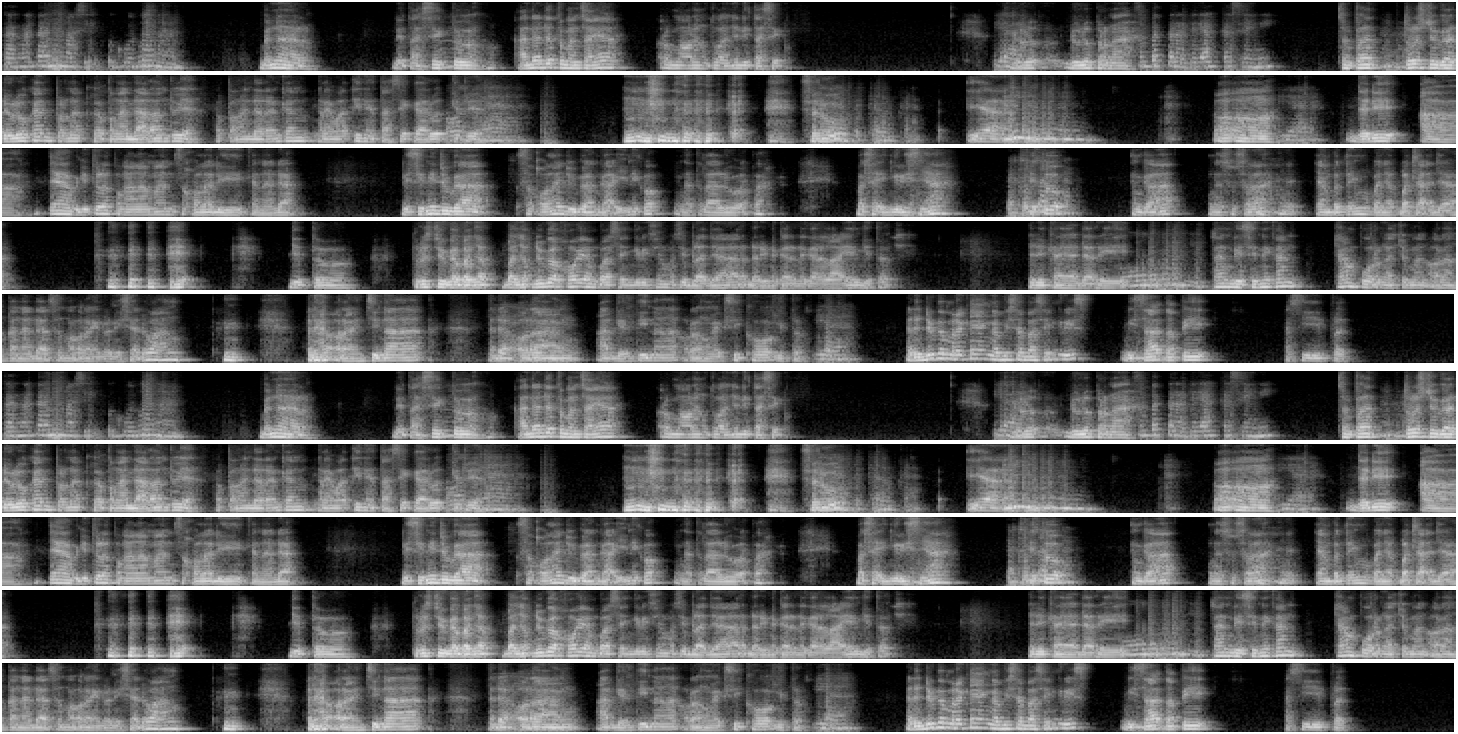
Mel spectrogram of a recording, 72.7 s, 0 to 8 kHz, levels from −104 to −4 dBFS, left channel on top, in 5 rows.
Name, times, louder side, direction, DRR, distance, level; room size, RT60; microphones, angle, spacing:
voice 1, 0.0-0.8 1.1-1.8 4.1-4.8 9.9-10.3 11.4-12.7 13.8-14.2 19.0-19.7 22.7-23.0 23.3-23.4 24.5-25.4 27.3-27.7 38.1-38.3 39.1-39.6 41.6-41.9 48.1-48.4 48.8-49.0 54.8-56.2 63.0-63.8 66.3-66.6 69.5-69.9, right 1 dB, 75° right, 2.2 m, -32 dB
voice 2, 2.6-3.1 3.9-6.2 6.6-7.9 10.1-11.4 13.4-19.4 20.8-23.0 24.2-25.0 26.7-27.3 28.0-32.0 33.1-34.0 34.2-36.8 37.6-38.6 39.3-39.7 40.4-40.8 41.1-43.7 44.7-45.5 46.0-46.1 46.5-47.1 47.7-52.6 53.9-54.9 55.7-56.6 56.9-60.0 60.4-62.4 62.7-62.8 63.0-66.2 67.2-69.0 69.4-70.2 71.0-71.6, right 1 dB, 10° right, 0.3 m, -25 dB
5.1 x 3.3 x 3.0 m
head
